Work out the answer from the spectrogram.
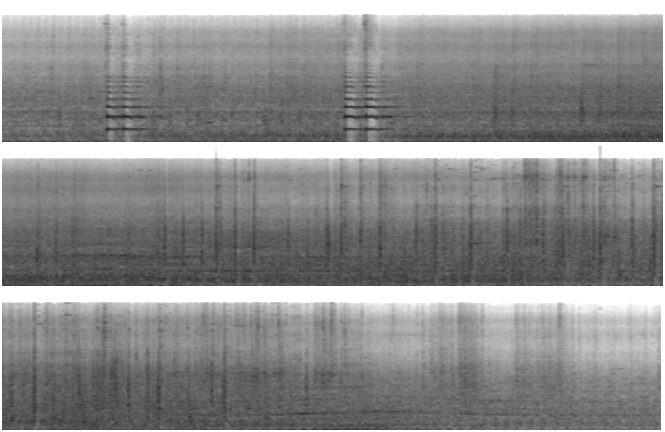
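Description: Diesel-hauled passenger train sounding two short horn blasts, then rumbling in with its wheels clacking over the rail joints. The noise fades near the end as it slows.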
